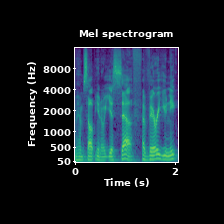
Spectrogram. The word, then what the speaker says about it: Yosef: And his name comes from more of like the Appalachian pronunciation of the word yourself. So Yosef, like no matter how old you get, always stay true to Yosef.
